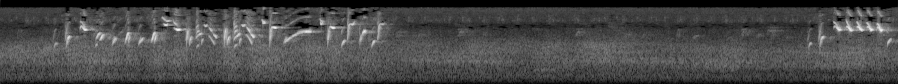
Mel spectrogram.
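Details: Rapid, jangling European goldfinch song of dense high twitters for about two seconds, followed by a long quiet gap before another short burst of bright trills starts.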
